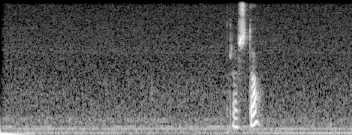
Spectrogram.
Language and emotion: Russian, neutral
